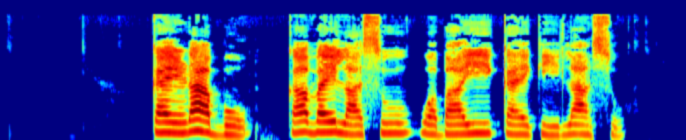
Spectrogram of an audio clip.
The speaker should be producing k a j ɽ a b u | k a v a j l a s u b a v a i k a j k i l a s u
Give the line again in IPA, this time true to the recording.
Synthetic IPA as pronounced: k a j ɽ a b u | k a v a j l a s u w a b a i k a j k i l a s u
